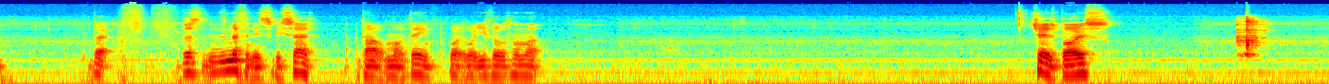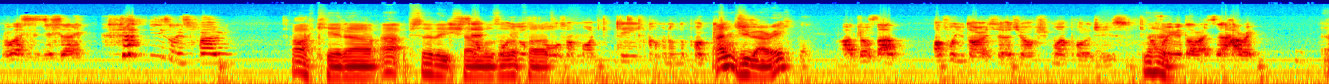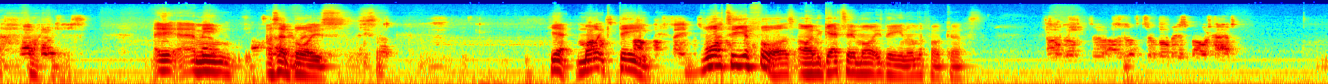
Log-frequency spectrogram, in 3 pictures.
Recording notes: With bad audio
